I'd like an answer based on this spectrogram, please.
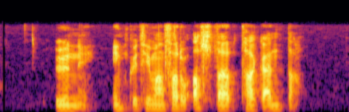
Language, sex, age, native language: Icelandic, male, 15, Icelandic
